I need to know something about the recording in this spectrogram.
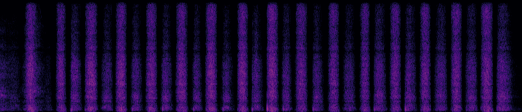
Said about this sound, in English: your stomach's half full of air and it's just really quick exhales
